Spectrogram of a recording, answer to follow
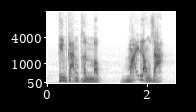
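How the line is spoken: Shouted incantation. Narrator (Vietnamese): Nhà Tam nhà Tứ quát

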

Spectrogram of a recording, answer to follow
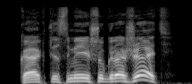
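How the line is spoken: Guard shouting. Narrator (Russian): крикнул стражник

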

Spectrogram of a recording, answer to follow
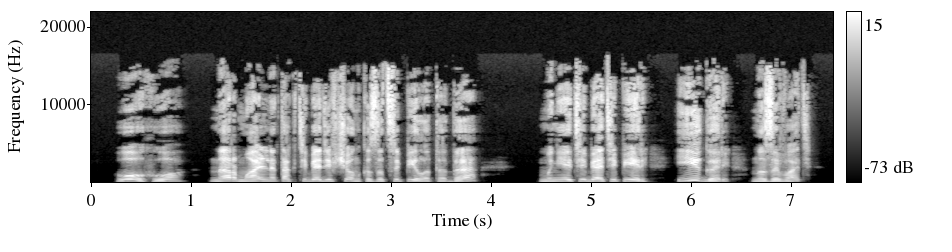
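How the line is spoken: Hoarse guffaw, syllable by syllable. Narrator (Russian): заржал сиплый, проговорив его имя по слогам

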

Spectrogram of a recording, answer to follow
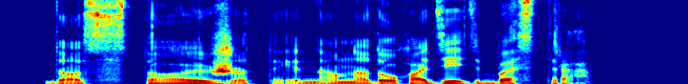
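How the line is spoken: Vicious growl. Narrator (Russian): Злобно прорычал он

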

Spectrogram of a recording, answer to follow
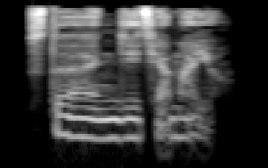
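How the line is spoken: Gentle man's voice. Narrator (Russian): мягко обратился мужчина

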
